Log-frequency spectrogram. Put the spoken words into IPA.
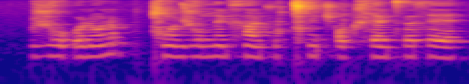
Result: ʑ u ʔ u ɳ ũ ɳ | ǀ ũ ɳ ʑ u n̪ ĩ ɳ x ã ɳ sʷ e ǀʰ ĩ t͡ʃʼ ɔ t͡ɕʰ e ɳ t̪ʰ ø s e

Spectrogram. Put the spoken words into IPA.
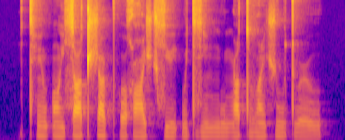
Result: tʰ ẽ u̯ ʔ ɔ̃ i̯ sʲ e tˤ ʃ ə˞ pʰ o χ ʕ e ʃ sʲ ɵ i̯ ʔ u tʲ z ĩ ŋ u ŋ e tˤ v ĩ ʃ u tʷ ə˞ u̯

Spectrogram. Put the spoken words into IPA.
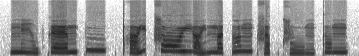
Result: n̪ iː˨˩ w k ɛː˨˧ m p uː˧ k̚ pʰ ɐ˨˥ j t͡s ɔː˧ j ɐ˨˥ j n̪ ɐ˥ t̚ l ʊ˥ ŋ t͡s ɐ˨˥ p̚ t͡s uː˨ ŋ t̪ ʊ˥ ŋ

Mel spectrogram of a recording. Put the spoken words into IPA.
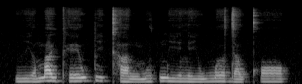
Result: ʋ i˩˧ ə̯ m a˥˨ j pʰ eː˧˥ w p i˧ kʰ a˧˩ n m uː˧˥ t̚ m iː˧ l iː˩˧ w m ɤː˧ d a˩ w kʰ ɔː˧

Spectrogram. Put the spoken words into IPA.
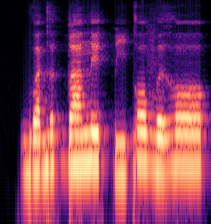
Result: ɡʷ a˨ ɡ ə˨˦ ɡ͡b a˧ n e˧ k͡p i˨ ɡ ɔ˦ v ə˧ ɣ ɔ˦

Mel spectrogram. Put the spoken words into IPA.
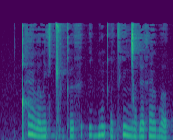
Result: ǃʰ ɛ̃ l ʌ l ĩ sʲ ɡ͡ǁ ʏ ɡ kʼ ʏ x | i ɡ b ũ kʼ ĩ tʰ ĩ ŋ͡ǀ ə̃ ɗ ɛ x ɛ̃ l b ʌ

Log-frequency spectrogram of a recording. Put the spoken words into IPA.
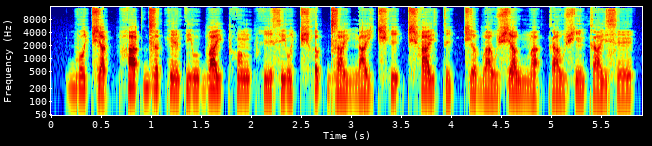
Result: b o˧ t͡ɕ a˨ k̚ pʰ a˦ ʔ d͡z ə˦ k ẽ˨˩ t̪ j u˧ b a˥˧ j pʰ ɔ̃˧ ŋ pʰ i˨˩ s j u˧ t͡ɕʰ ə˦ p̚ d͡z a˨˩ j ŋ a˨˩ j t͡ɕʰ i˦ ʔ t͡ɕʰ a˥˧ j t̪ i˨ k̚ ɕ ə˦ b a˧ w ɕ a˥˧ w m a˨ ʔ k a˧ w ɕ ĩ˥˧ k a˧ j s ẽ˨˦

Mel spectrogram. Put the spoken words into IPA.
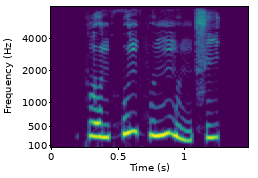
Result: k l o˧ n h u˥˩ n f ɯ˦˥ ŋ m ɯ˩˦ ŋ s i˦˥ t̚

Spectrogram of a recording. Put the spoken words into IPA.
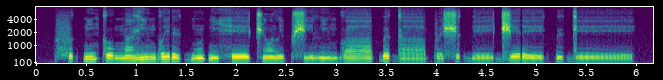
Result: f ə˨ k͡p ĩ˦ k o˧ ŋ ã˧ ɣ ĩ˦ ɡʷ i˦ ɾ ɨ˨˦ ɡ͡b ũ˧ ɗ ĩ˨ h eː˧ t͡ʃ ɔ̃˧ l i˧ p ʃ i˨ l ĩ˨ ɡʷ aː˧ ɓ ə˦ ɡ aː˨ p ə˨ ʃ ə˧ ɡ͡b eː˨ d͡ʒ e˦ ɾ eː˧ k͡p ɨ˦ ɡ eː˦˨

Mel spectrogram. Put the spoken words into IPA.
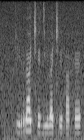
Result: k i˨ r aː˦ cʰ e˨ d iː˨ l a˧ cʰ ɪː˨ h a˨ h ɛ˧

